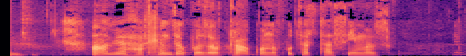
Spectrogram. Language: Abkhazian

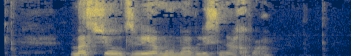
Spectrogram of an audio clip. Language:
Georgian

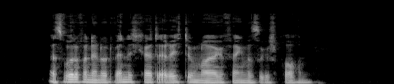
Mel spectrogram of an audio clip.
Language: German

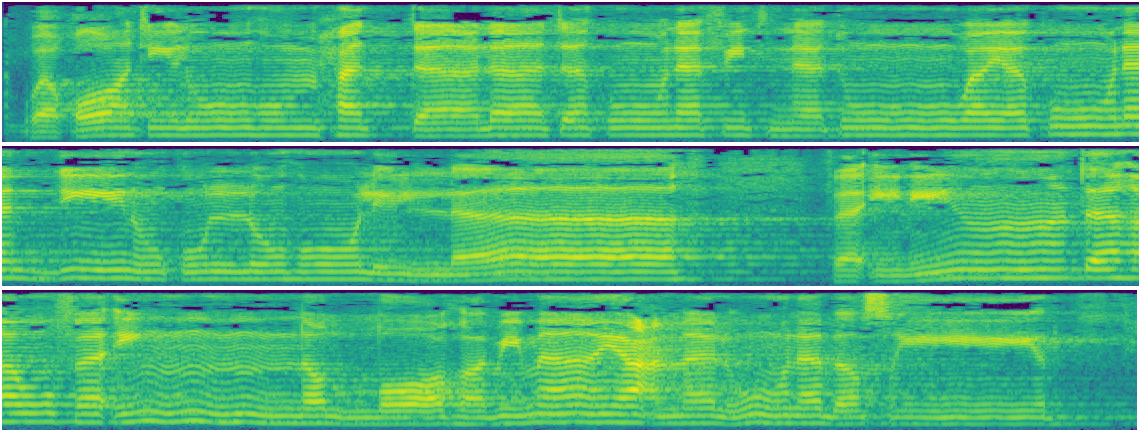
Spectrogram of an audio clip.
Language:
Arabic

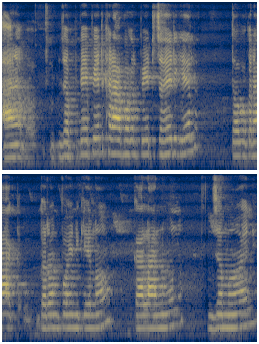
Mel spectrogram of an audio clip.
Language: Maithili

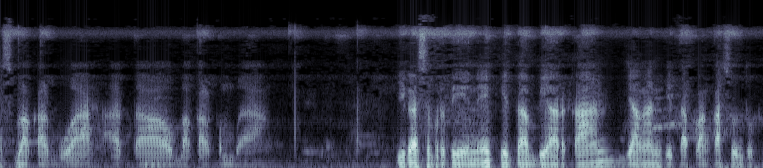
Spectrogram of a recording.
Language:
Indonesian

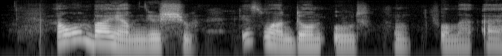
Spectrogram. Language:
Nigerian Pidgin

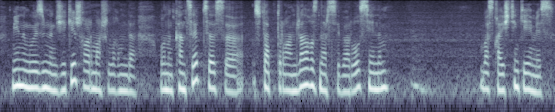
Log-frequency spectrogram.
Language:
Kazakh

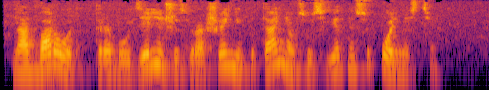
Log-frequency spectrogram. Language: Belarusian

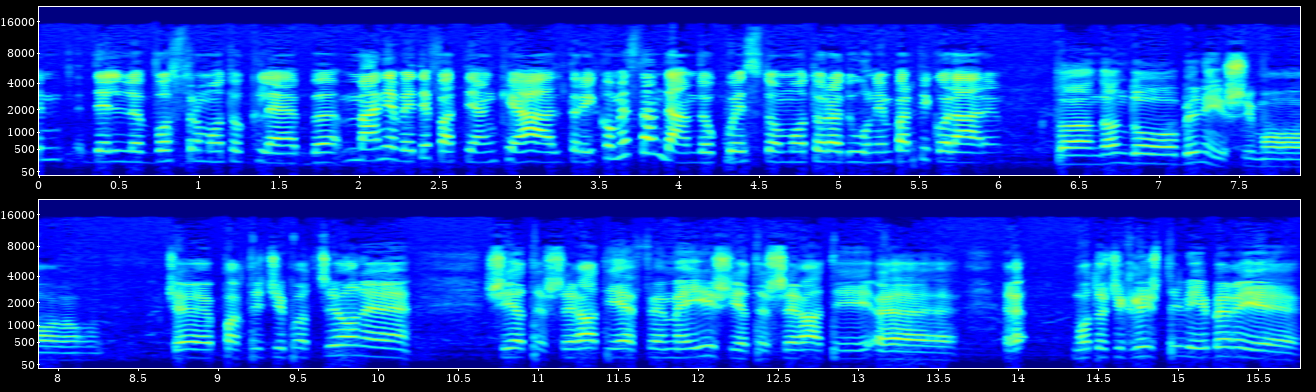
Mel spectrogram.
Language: Italian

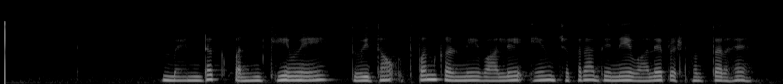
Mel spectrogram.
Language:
Sanskrit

